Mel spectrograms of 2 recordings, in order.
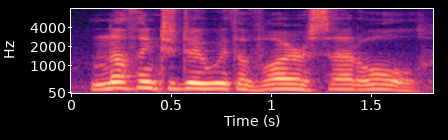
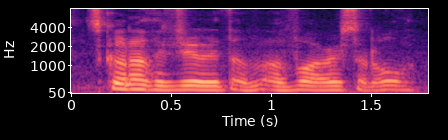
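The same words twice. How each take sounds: First: "Nothing to do with a virus at all" restated firmly; "virus at all" held up, not trailing away; emphatic repeat. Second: Said in the usual way. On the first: Real, not acted.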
